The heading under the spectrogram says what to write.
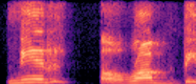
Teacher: دوسرے را میں را ہیوی ہو گیا زبر کے ساتھ · پہلا مر را باریک ہے زیر کے ساتھ پڑھا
